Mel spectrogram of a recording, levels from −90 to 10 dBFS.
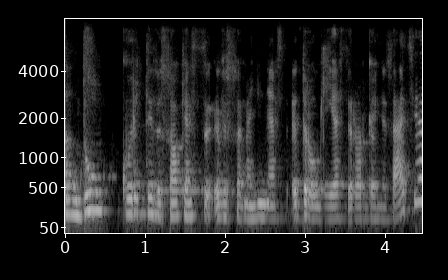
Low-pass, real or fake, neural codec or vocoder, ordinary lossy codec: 7.2 kHz; fake; codec, 44.1 kHz, 7.8 kbps, Pupu-Codec; Opus, 24 kbps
